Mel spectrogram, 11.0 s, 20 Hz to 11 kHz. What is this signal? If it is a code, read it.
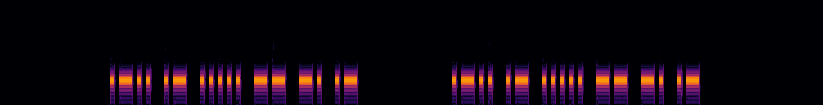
Morse code, heard as a keyed tone, about 20 wpm, 700 Hz. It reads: LA5MNA LA5MNA
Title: DXCC-100 Call Signs - 6 Characters - Repeated 2x - 20wpm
